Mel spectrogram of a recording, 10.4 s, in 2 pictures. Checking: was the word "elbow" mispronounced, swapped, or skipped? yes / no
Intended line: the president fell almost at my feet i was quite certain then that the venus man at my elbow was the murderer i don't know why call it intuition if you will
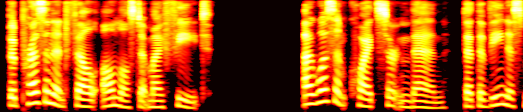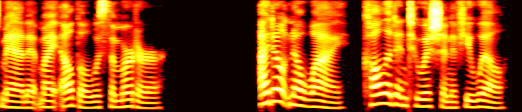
no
